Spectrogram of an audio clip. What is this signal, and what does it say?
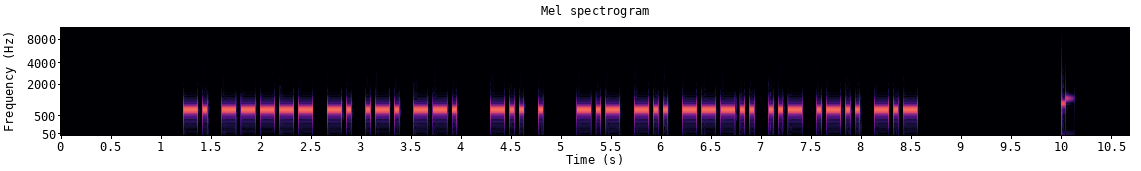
Morse code, heard as a keyed tone, about 25 wpm, 700 Hz. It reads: N0NRG DE KD8ULK
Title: USA Callsign DE Callsign 25wpm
